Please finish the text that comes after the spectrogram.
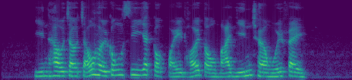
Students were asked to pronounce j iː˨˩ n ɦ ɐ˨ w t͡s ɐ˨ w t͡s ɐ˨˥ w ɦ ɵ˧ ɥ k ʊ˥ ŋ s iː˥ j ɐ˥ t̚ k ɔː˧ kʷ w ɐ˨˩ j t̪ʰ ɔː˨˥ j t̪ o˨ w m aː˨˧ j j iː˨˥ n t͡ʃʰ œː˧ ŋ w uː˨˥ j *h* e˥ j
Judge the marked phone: incorrect: f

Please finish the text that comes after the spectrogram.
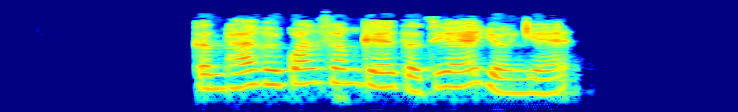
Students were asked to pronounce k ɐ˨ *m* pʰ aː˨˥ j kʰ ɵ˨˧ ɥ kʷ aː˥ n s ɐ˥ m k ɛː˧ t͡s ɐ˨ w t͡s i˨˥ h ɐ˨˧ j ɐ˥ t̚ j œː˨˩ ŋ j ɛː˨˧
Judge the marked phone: incorrect: n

